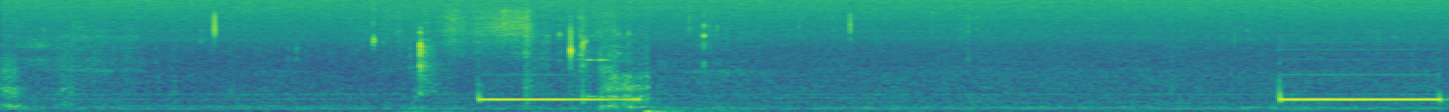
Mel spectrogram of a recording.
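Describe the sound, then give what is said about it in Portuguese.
Telephone call tone from a call that goes unanswered: two steady one-second beeps about five seconds apart over a low, constant background hum. “Deixa eu ver se ele vai atender. Quem? Se chama Nicolas. Mas ele sempre me atende. Eu ontem ele me atendeu. Não vai atender também, quer ver?”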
